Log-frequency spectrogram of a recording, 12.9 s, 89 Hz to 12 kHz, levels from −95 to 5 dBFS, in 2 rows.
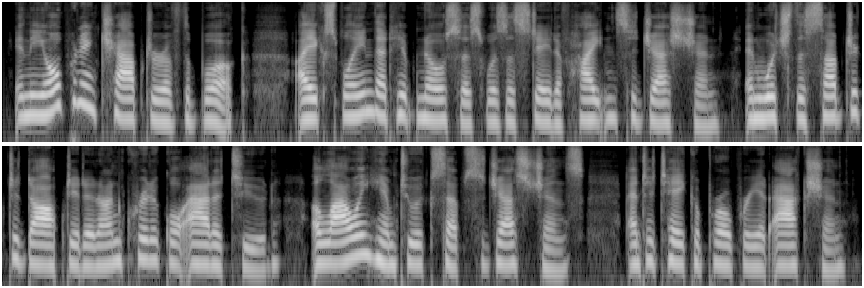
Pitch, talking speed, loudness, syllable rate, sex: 200 Hz, 165 wpm, -20 LUFS, 5.6 syllables/s, female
